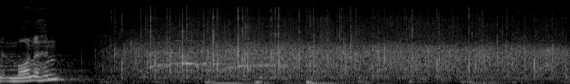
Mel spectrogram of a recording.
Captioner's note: audience applauding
